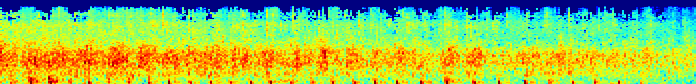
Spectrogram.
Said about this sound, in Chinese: 我们再一次热烈掌声，谢谢 Khenpo。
